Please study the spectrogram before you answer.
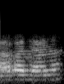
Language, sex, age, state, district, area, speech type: Sindhi, female, 45-60, Gujarat, Junagadh, urban, conversation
